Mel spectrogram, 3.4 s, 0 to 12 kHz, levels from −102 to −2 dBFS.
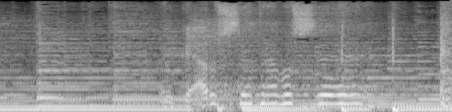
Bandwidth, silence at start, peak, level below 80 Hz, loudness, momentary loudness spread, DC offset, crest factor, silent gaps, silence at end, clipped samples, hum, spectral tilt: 12 kHz; 0 s; -2 dBFS; -26 dBFS; -16 LUFS; 6 LU; under 0.1%; 14 dB; none; 0 s; under 0.1%; none; -6 dB/octave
